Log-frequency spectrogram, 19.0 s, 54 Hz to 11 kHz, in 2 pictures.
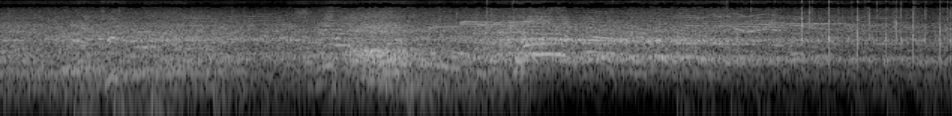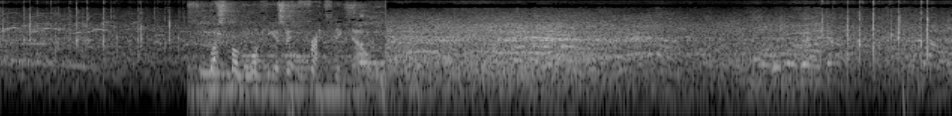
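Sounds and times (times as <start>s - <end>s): stadium crowd shouting: 0.0s - 12.4s, 13.0s - 19.0s.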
